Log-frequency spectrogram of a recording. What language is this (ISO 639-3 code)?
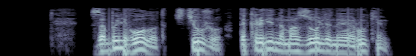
bel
